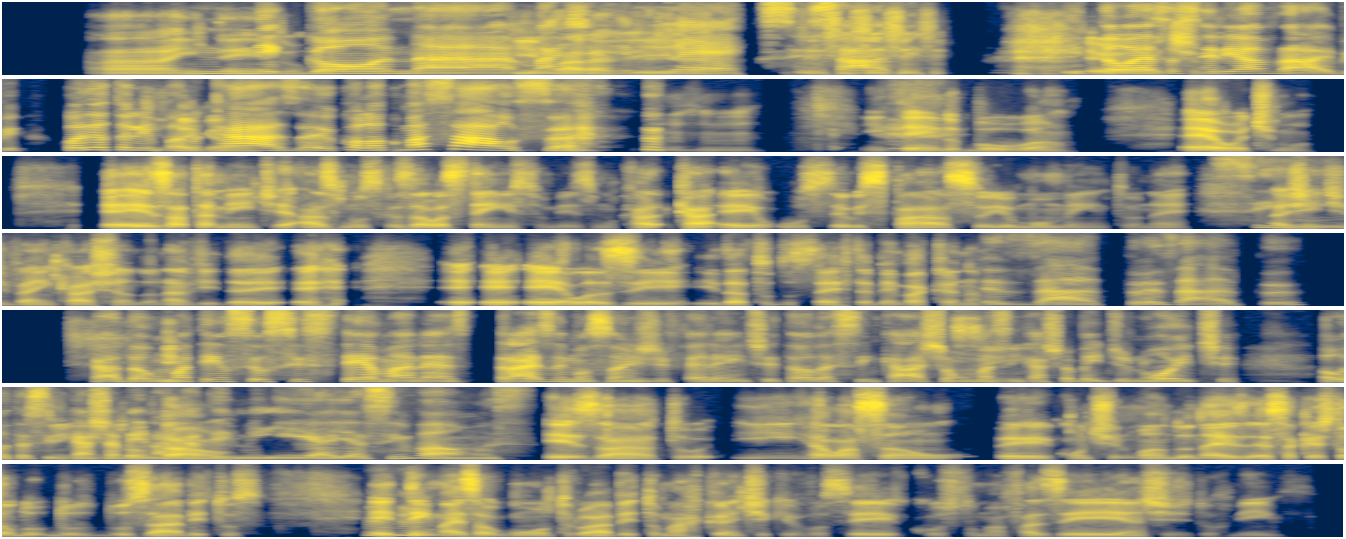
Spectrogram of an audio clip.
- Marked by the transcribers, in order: in English: "relax"; laugh; in English: "vibe"; chuckle
- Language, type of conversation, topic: Portuguese, podcast, O que não pode faltar no seu ritual antes de dormir?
